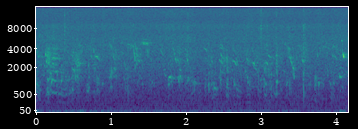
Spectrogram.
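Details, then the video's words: Several chickens cluck in quick, overlapping bursts of short, sharp notes, with occasional brief higher squawks mixed in. "Chicken Sounds Noises Hens Clucking Roosters Crowing"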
